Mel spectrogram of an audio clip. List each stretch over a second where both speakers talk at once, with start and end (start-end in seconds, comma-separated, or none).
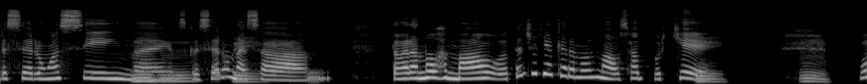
1.3-2.7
